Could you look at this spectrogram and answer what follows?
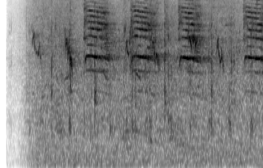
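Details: Blue jay in Central Park, New York, berating a raccoon: harsh, buzzy calls with ringing overtones, repeated about once a second, over a steady low city rumble and faint twittering of small birds.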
